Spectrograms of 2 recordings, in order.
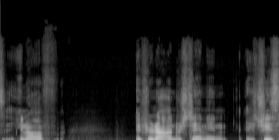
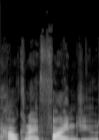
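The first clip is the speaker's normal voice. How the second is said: ordinary talk, nothing marked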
